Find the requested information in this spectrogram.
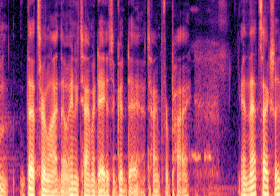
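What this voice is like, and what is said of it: Usual voice. Nothing is said of it.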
